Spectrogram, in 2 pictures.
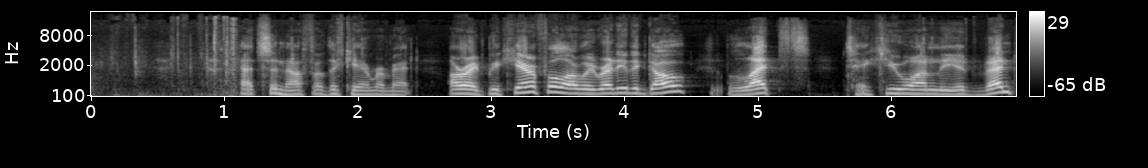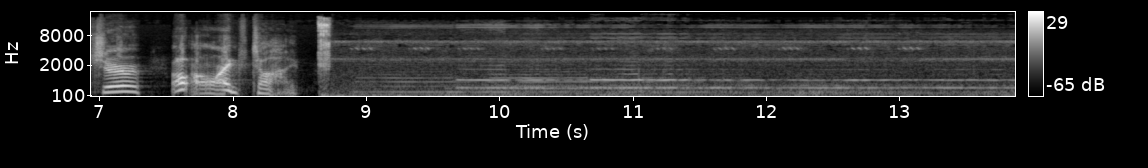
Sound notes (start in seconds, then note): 8.7 crickets chirping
